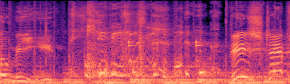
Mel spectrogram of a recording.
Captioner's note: giggling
